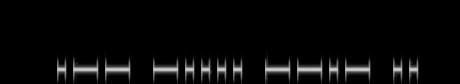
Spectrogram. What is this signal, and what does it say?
Morse code, heard as a keyed tone, about 15 wpm, 700 Hz. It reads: W6QI
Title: USA Call Signs - 4 Characters - Repeated 3x - 15wpm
